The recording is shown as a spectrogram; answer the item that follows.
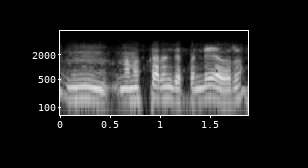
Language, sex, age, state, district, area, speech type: Telugu, male, 18-30, Andhra Pradesh, West Godavari, rural, conversation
